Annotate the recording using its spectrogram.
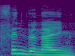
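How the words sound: The name is said with an Alsatian pronunciation. "quand on prononce à la strasbourgeoise ou à l'alsacienne"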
